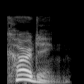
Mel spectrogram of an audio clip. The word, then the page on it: carding: British English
